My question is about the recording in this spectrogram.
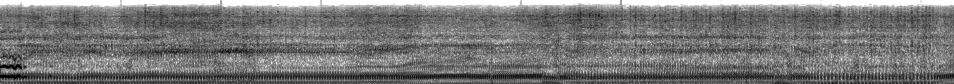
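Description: Small single-cylinder Lifan engine of a monkey bike running steadily, its revs rising and falling back about four seconds in, then dipping and climbing again near the end.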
